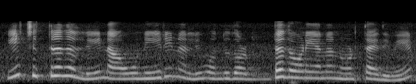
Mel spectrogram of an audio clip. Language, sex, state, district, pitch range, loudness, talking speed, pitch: Kannada, male, Karnataka, Bellary, 260-330 Hz, -22 LUFS, 130 wpm, 275 Hz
